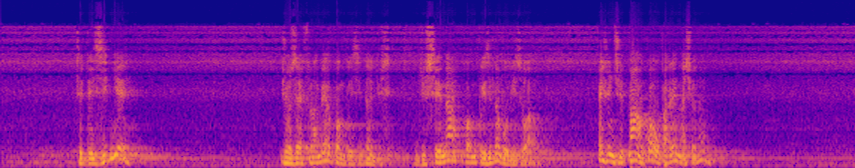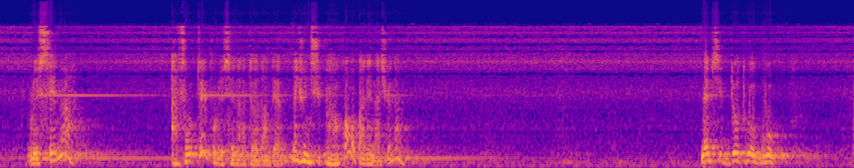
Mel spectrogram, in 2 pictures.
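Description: A middle-aged man speaks forcefully into a microphone in bursts, with pauses between phrases, in a slightly echoing room.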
